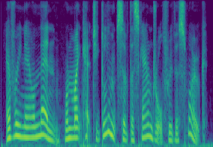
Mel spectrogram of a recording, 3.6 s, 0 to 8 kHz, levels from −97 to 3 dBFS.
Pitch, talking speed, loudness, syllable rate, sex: 190 Hz, 255 wpm, -18 LUFS, 6.4 syllables/s, female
